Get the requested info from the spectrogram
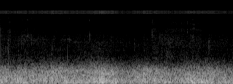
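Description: Steady low wind rumble buffeting an action camera's microphone, muffled and dull with little treble.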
